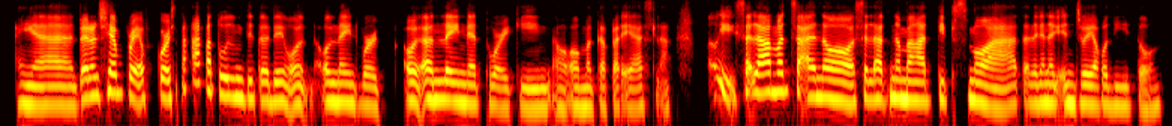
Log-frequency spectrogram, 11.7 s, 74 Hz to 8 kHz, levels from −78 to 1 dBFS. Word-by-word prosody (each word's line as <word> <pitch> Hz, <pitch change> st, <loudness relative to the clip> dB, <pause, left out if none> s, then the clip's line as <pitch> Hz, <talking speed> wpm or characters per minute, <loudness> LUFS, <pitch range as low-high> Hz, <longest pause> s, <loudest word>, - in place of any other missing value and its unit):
Ayan, 165 Hz, -1 st, 0 dB
pero 210 Hz, +3 st, +5 dB
siyempre, 245 Hz, -4 st, +2 dB
of 200 Hz, -, -13 dB
course 210 Hz, -2 st, +2 dB
nakakatulong 255 Hz, -, 0 dB
dito 200 Hz, -2 st, -2 dB
din 190 Hz, -1 st, -1 dB
on 170 Hz, 0 st, -4 dB
online 185 Hz, -2 st, -1 dB
work 165 Hz, -3 st, -3 dB, 0.2 s
o 190 Hz, -, +4 dB
online 195 Hz, 0 st, +3 dB
networking. 155 Hz, -3 st, -4 dB
Oo, 150 Hz, 0 st, -6 dB
magkaparehas 155 Hz, 0 st, -5 dB
lang. -, -, -12 dB, 0.5 s
Uy, -, -, 0 dB
salamat 265 Hz, +1 st, +4 dB
sa 220 Hz, -, +3 dB
ano 200 Hz, -5 st, +3 dB
sa 200 Hz, +3 st, -3 dB
lahat 200 Hz, -1 st, +1 dB
ng 205 Hz, -, +2 dB
mga 190 Hz, -2 st, +2 dB
tips 195 Hz, -1 st, -7 dB
mo, 190 Hz, -3 st, +1 dB
ah, 155 Hz, -1 st, +2 dB
talagang 175 Hz, +1 st, -4 dB
nag-enjoy 175 Hz, 0 st, -1 dB
ako 165 Hz, +1 st, -4 dB
dito. 160 Hz, -1 st, -8 dB
180 Hz, 165 wpm, -21 LUFS, 160-205 Hz, 0.5 s, pero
